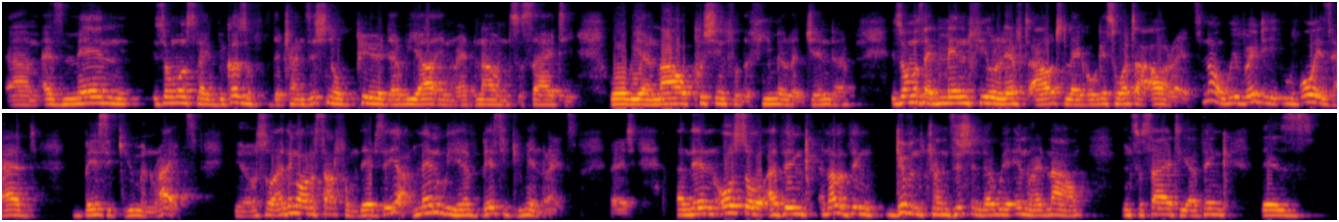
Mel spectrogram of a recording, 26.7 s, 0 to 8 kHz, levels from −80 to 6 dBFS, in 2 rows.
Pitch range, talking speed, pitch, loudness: 140-170 Hz, 205 wpm, 150 Hz, -18 LUFS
